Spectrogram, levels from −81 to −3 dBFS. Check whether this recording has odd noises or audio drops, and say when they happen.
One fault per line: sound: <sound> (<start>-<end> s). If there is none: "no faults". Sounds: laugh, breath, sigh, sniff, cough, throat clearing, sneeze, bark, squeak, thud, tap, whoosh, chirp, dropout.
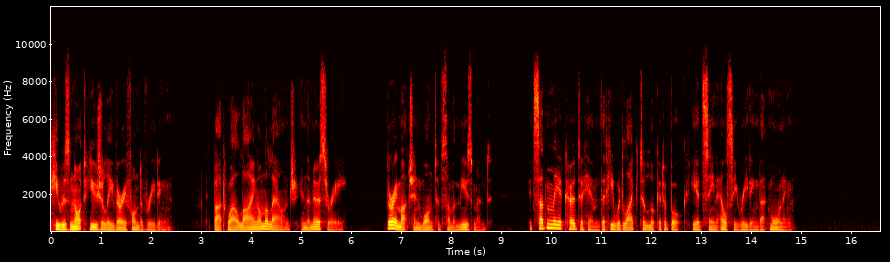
no faults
